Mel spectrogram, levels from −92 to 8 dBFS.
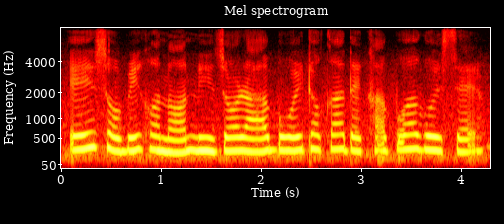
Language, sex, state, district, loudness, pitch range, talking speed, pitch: Assamese, female, Assam, Kamrup Metropolitan, -11 LUFS, 250-280 Hz, 110 wpm, 260 Hz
